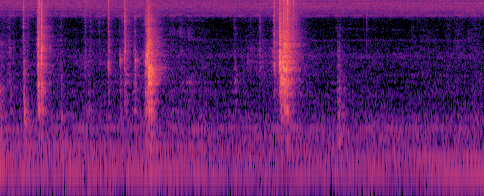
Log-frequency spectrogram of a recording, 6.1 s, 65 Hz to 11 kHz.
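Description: Several short, sharp plastic clicks and knocks, a few seconds apart, as sensor connectors are unclipped and the plastic upper intake of a 2003 Cadillac CTS engine is handled. The loudest knock comes about three and a half seconds in, over a steady low hum.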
